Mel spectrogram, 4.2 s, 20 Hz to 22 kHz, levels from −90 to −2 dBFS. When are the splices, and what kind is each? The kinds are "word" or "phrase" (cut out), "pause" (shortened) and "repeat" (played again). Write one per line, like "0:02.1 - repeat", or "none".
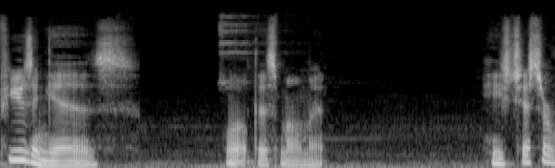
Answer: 0:01.8 - word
